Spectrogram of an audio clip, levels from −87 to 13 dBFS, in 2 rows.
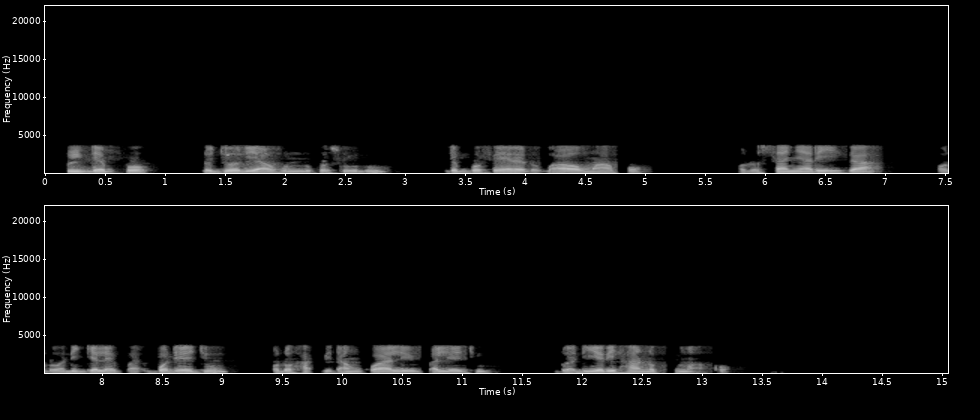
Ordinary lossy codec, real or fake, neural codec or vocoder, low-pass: AAC, 16 kbps; real; none; 3.6 kHz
